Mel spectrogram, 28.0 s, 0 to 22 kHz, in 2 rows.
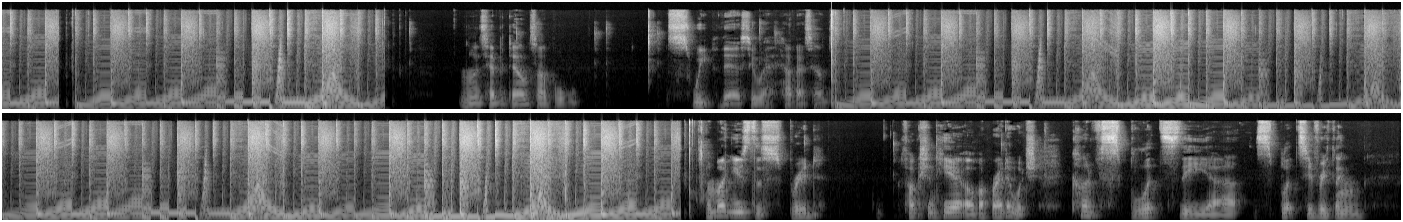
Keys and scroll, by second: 0.5 space, 3.8 space, 8.3 space, 20.7 space.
